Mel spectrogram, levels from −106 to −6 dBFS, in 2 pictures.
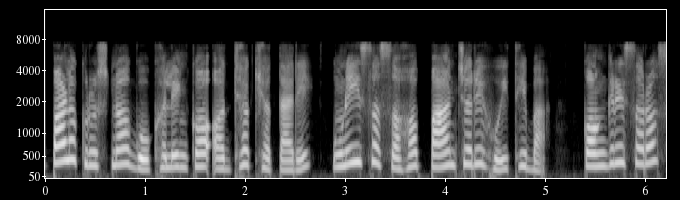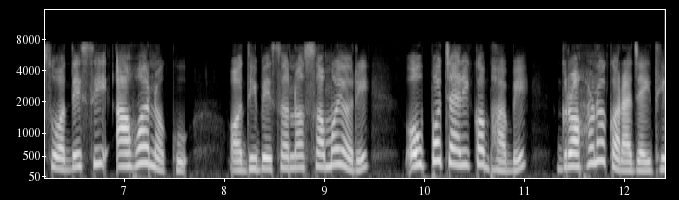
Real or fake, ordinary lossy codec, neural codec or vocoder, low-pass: real; none; none; 7.2 kHz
